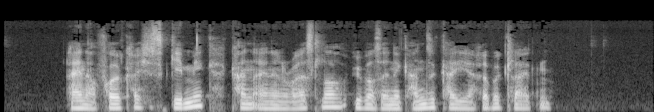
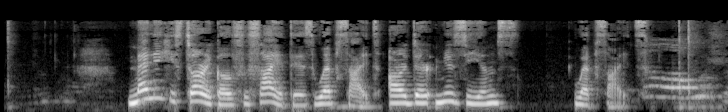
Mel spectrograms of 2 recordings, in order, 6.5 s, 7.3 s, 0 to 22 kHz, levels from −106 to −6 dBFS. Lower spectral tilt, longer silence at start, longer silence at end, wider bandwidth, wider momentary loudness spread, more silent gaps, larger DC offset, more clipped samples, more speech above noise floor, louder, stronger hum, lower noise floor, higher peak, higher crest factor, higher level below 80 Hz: first, -5 dB/octave vs -3.5 dB/octave; second, 0.65 s vs 0.9 s; first, 1.05 s vs 0 s; about the same, 11.5 kHz vs 11.5 kHz; second, 6 LU vs 11 LU; neither; neither; neither; about the same, 44 dB vs 43 dB; first, -22 LUFS vs -26 LUFS; neither; about the same, -66 dBFS vs -68 dBFS; first, -2 dBFS vs -10 dBFS; about the same, 22 dB vs 18 dB; first, -42 dBFS vs -70 dBFS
